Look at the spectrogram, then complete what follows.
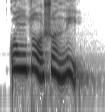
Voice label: "gongzuoshunli", Chinese; nygreeting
